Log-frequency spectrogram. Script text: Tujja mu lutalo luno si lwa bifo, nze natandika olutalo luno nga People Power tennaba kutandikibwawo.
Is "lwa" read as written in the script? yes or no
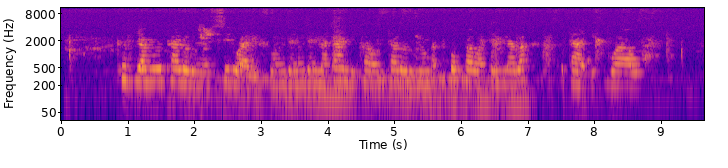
yes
